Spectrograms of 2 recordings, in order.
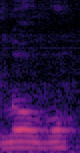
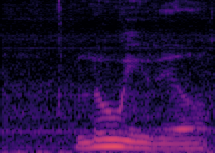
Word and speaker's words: Louisville: I said Louisville. Y'all might not know that. Y'all might know it more as Louisville or Louisville. But us Kentuckians, for the most part, don't pronounce it like that.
